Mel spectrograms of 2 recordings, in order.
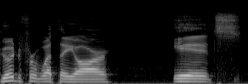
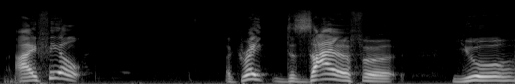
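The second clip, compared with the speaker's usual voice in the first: pauses dropped at odd spots mid-sentence; 4 semitones higher, 5 dB louder than usual. Doing an impression with commas where they don't belong: Christopher Walken odd pauses. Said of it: "The trick is you got to put commas where commas don't belong".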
